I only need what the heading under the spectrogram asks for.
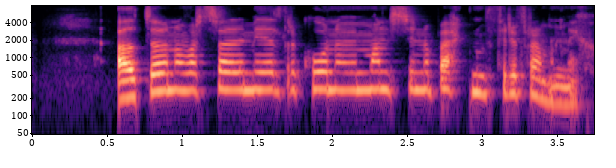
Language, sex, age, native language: Icelandic, female, 30-39, Icelandic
